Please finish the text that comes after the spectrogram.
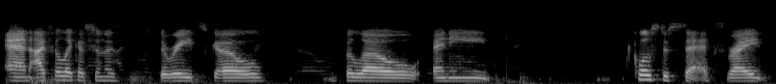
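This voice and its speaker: A woman with a notably low voice talks casually as a guest, full of ums and restarts. She is joining over headphones on a remote call, and the audio is dull and lo-fi. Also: fairly even intonation, slow pace, long pauses, a bit bright. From Brazil. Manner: chatty, many fillers and restarts. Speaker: real estate agent, guest.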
